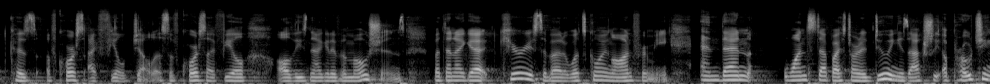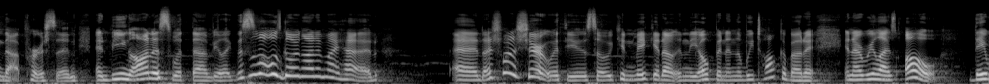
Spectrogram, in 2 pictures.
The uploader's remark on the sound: This episode features audio from a live panel conversation that took place at a Flying Sage Expansion Seminar event on November 21st in Vancouver, BC.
